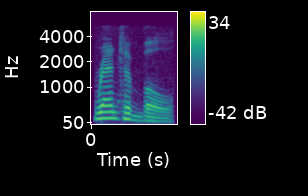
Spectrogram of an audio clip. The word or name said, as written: rentable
